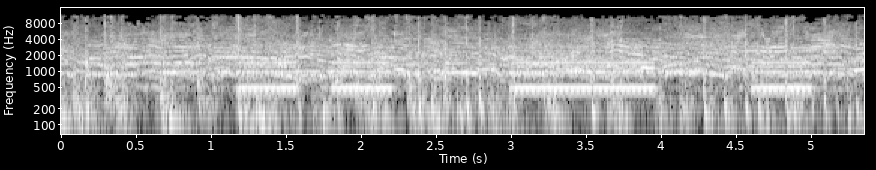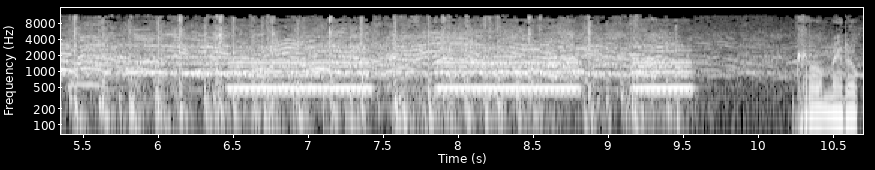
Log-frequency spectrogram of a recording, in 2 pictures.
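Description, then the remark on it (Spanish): A crowd shouts angrily while fists thump on a car, as the driver honks the horn in repeated bursts to push through the group, which gives way; the noise cuts off near the end. “El grupo cede mientras grita y golpea el coche con rabia.”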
